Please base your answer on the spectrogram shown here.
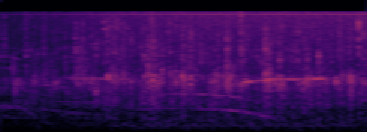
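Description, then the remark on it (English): A steady burst of audience applause for a group of children called up to play a game. Many hands clap densely and evenly at moderate loudness for a couple of seconds, with faint voices mixed underneath. “Let's hear it for these kids.”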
